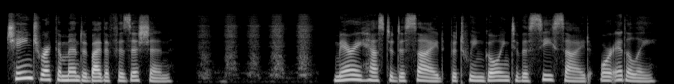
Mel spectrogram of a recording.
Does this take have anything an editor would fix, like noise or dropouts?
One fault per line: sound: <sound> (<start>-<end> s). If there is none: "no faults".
sound: sniff (2.0-3.2 s)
